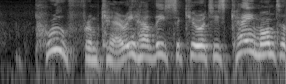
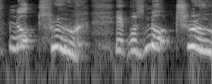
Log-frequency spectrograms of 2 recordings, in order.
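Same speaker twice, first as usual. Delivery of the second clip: crying out high and loud, slowing on the second line; tearful denial; 8 semitones higher, 6 dB louder, slower than usual. Acted. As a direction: break down insisting it was not true. Son defends his accused father.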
